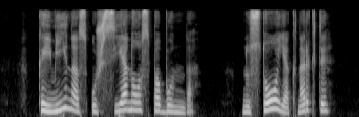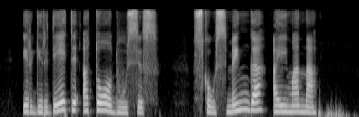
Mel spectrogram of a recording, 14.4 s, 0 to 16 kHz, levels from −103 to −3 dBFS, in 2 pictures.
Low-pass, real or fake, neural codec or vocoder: 10.8 kHz; real; none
